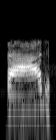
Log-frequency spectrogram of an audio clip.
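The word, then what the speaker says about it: ba (八): because the number 8 is pronounced as ba, and that has a very similar pronunciation to the word fa, which means being rich and being prosperous.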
